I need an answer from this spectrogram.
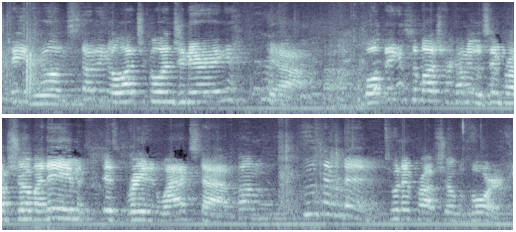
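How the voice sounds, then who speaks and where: A man's voice: extremely high pitch, animated, normal speed. A young man hosting an improv comedy show, energetically joking with and hyping the live audience. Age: young adult. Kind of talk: live stage emcee warm-up. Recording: echoey room, far mic, loud crowd noise.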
